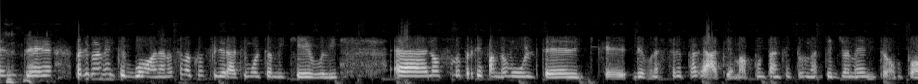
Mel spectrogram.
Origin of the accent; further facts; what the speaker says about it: Bologna, Emilia-Romagna, Italy; Da Bologna.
